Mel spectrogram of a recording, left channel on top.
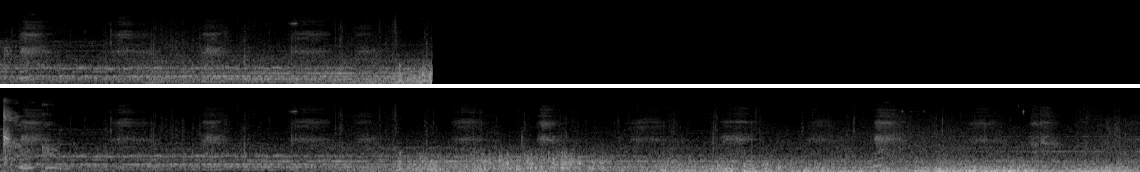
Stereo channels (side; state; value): left; drops out; at 4.4 s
